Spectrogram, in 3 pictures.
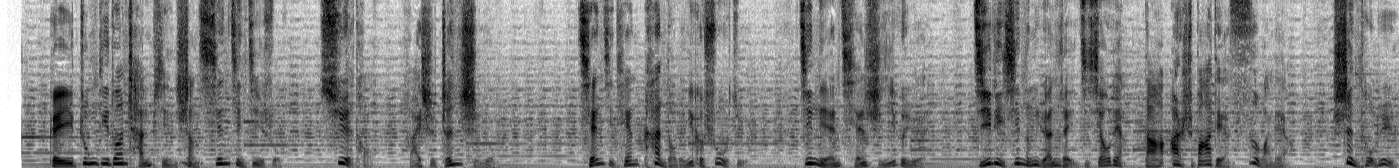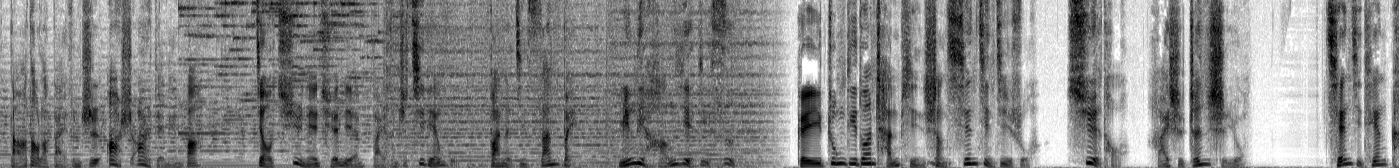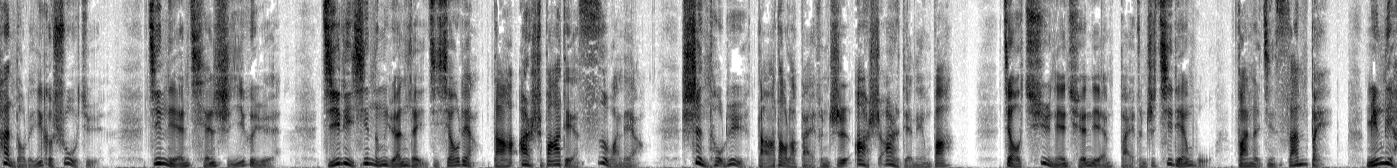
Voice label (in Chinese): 男声试音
